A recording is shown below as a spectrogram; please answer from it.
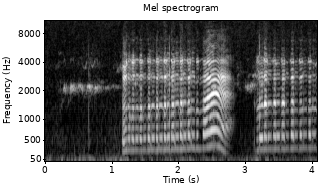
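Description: A person's voice calling out in long, drawn-out cries, twice. Each cry is held at one pitch and ends with a quick rise and fall.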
